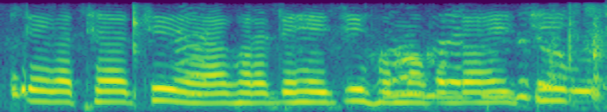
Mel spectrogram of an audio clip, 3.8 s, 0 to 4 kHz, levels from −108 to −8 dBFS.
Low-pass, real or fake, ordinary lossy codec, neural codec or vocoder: 3.6 kHz; real; none; none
